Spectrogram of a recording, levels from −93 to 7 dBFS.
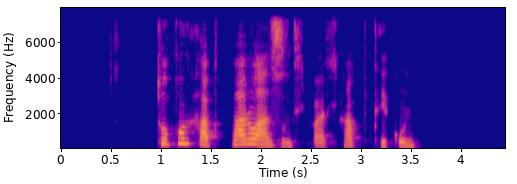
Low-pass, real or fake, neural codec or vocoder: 7.2 kHz; fake; codec, 16 kHz, 2 kbps, FunCodec, trained on Chinese and English, 25 frames a second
